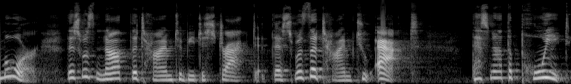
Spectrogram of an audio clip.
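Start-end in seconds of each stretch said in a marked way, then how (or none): 4.7-5.7 sharp, frustrated snarl. Acted. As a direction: snap it at them angrily. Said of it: "he snarled".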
